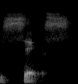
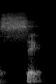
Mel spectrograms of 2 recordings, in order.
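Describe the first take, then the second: First: The word ends in a ks sound. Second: The word ends in a plain k sound. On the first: The speaker calls it right. "It's supposed to be six" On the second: The speaker calls it wrong. "you said sick"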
